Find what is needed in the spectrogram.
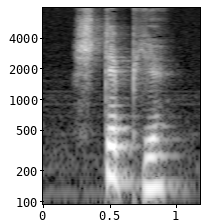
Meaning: diminutive of stip
- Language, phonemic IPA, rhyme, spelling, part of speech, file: Dutch, /ˈstɪp.jə/, -ɪpjə, stipje, noun, Nl-stipje.ogg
